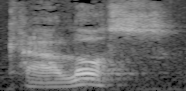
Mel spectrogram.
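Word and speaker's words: kalos (καλός): So a word like beautiful in Greek, kalos, the voice rises on the second syllable.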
